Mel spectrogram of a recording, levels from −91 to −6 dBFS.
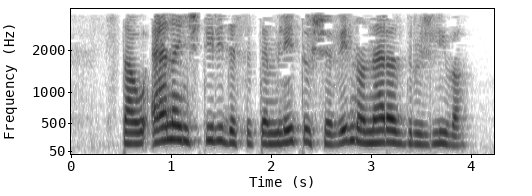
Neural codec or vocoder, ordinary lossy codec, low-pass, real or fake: vocoder, 22.05 kHz, 80 mel bands, WaveNeXt; MP3, 16 kbps; 3.6 kHz; fake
